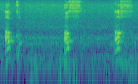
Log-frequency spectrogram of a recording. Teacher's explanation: ان کو جو ادا کریں گے تو زبان کا جو اکثر حصہ ہے وہ تالو کی طرف اٹھ جائے گا. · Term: استعلا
